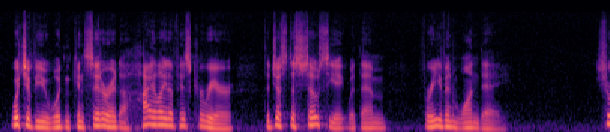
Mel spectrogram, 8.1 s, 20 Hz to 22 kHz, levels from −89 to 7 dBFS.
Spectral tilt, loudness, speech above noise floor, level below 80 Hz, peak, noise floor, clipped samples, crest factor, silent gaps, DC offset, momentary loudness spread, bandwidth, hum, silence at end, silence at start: -6 dB/octave; -27 LUFS; 41 dB; -66 dBFS; -10 dBFS; -67 dBFS; under 0.1%; 18 dB; none; under 0.1%; 13 LU; 15.5 kHz; none; 0 s; 0.15 s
